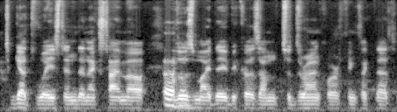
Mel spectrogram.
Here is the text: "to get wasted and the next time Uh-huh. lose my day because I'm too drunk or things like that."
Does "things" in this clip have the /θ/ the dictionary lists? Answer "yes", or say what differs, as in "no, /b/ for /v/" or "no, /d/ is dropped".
yes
